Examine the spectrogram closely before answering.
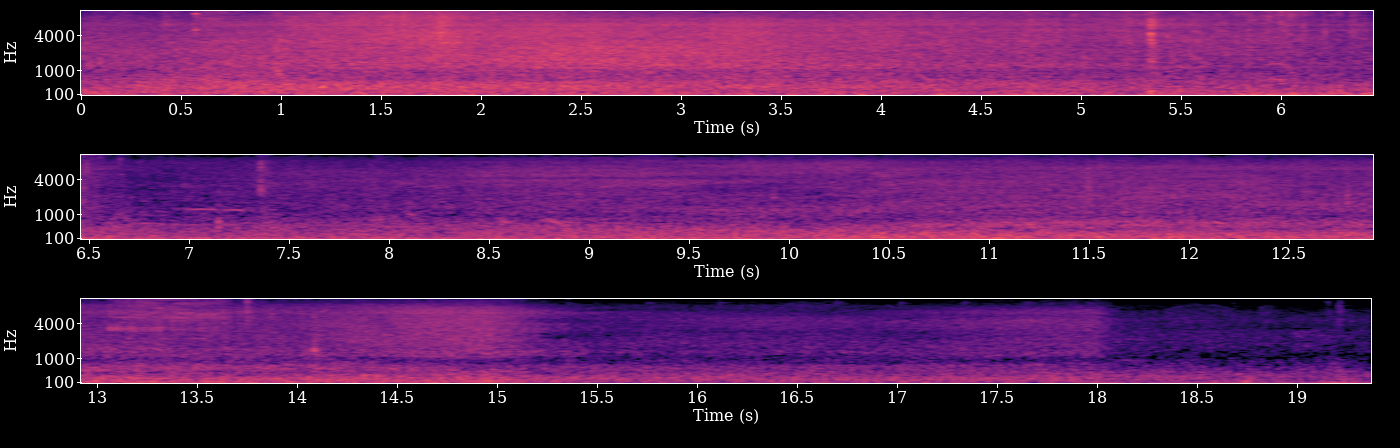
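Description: Wind buffeting the microphone over the wash of ocean surf, a steady rumbling noise that eases about fifteen seconds in.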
